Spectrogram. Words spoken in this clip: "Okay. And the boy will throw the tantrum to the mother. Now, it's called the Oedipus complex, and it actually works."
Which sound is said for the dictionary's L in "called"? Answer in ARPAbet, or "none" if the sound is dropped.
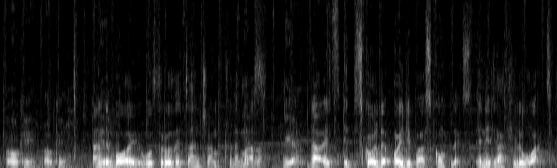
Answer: L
